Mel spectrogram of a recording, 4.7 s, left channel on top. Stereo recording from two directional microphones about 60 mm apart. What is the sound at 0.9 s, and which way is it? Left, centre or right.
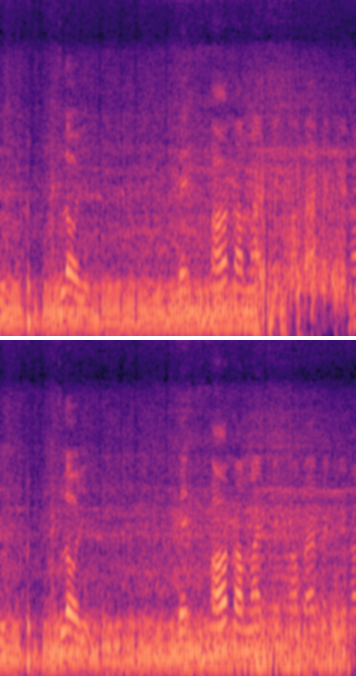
Speech, right.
